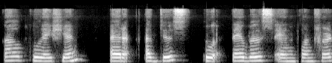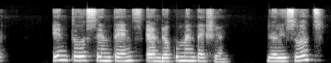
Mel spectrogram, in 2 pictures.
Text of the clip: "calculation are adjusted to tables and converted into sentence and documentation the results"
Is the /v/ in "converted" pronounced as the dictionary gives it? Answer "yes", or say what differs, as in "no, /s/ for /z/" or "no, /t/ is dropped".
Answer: no, /f/ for /v/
